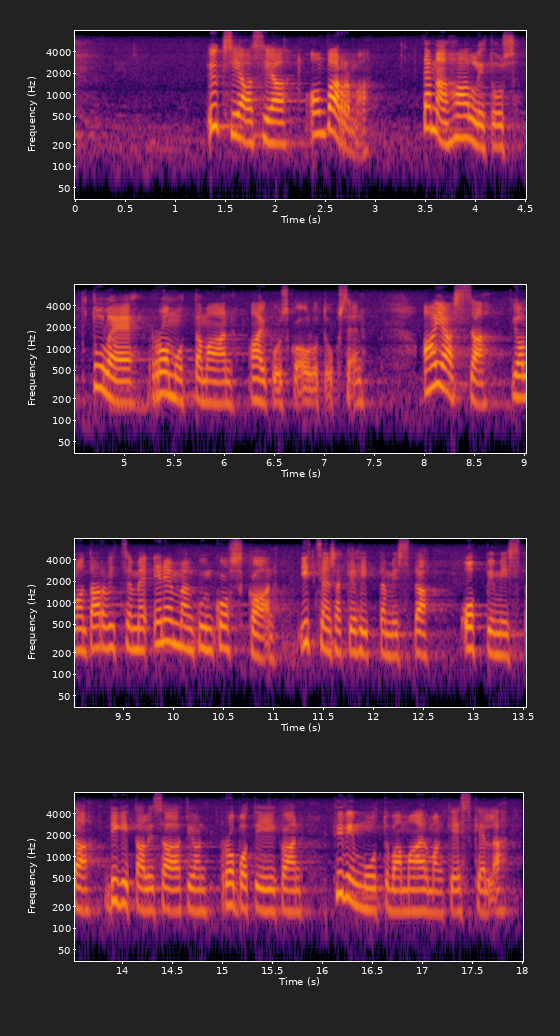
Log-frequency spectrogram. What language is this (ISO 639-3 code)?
fin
